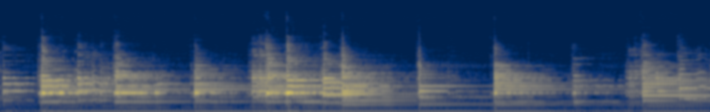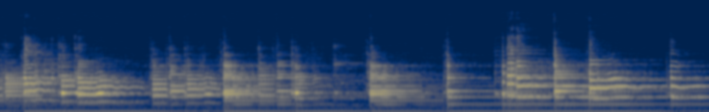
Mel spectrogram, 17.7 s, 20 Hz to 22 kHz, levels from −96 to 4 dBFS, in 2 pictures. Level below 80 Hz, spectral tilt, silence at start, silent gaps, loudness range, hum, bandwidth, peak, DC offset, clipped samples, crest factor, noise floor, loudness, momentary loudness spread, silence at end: -72 dBFS; -3 dB/octave; 0.05 s; none; 11 LU; none; 6.8 kHz; -2 dBFS; 0.1%; under 0.1%; 26 dB; -58 dBFS; -28 LUFS; 21 LU; 0 s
